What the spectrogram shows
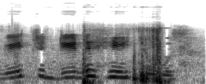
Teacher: ही जो है वो एच जो इसकी साउंड नहीं आ रही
